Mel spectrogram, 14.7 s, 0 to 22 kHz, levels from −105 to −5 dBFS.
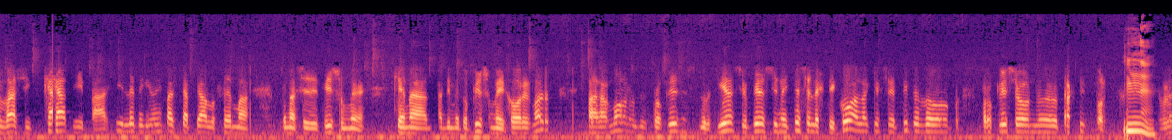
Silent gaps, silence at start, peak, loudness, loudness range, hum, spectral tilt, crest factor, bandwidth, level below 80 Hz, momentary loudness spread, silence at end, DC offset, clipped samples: none; 0 s; -2 dBFS; -22 LUFS; 3 LU; none; -5.5 dB/octave; 18 dB; 15.5 kHz; -40 dBFS; 11 LU; 0 s; under 0.1%; under 0.1%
